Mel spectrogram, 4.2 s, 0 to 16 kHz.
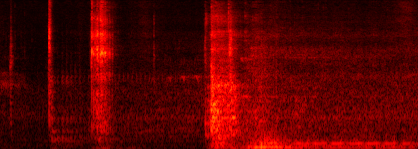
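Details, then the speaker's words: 1940 Ford Tudor hot rod with electronic fuel pump and aluminum radiator, push-button start: a few clicks, then the V8 catches on one hit and settles into a steady, even, low-burble idle; normal start. "I'm going to start it up I'm going to start the car for you it's literally just like one hit on the button here"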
